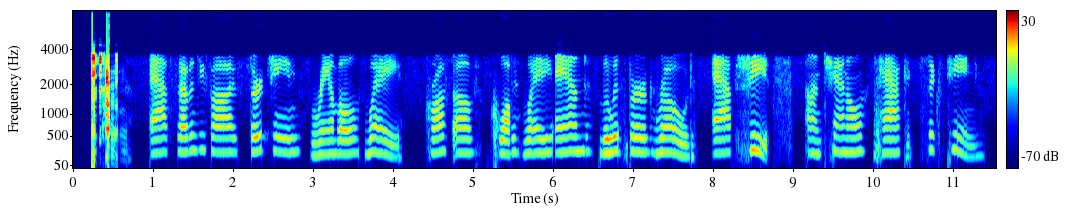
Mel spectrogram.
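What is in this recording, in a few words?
Raleigh Fire Department ALERT, p25; wake p25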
